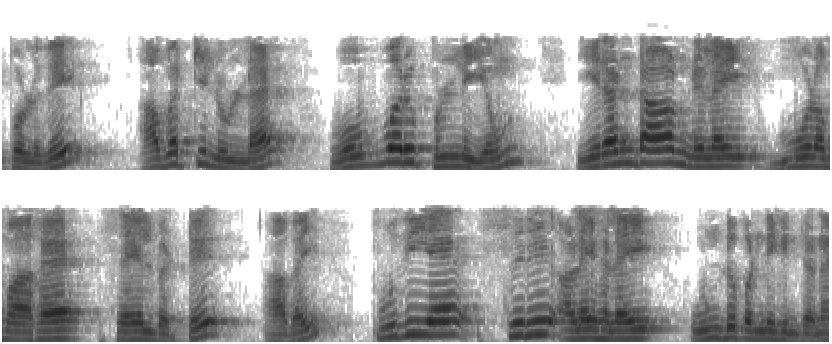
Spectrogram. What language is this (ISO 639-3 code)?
tam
